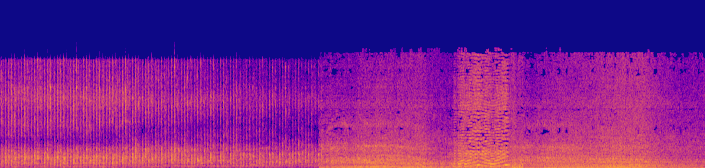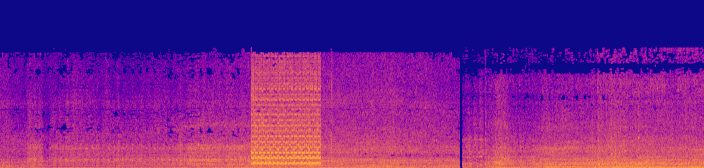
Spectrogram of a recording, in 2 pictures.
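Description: Truck engine running, with a steady buzz for the first six seconds or so and then a low engine sound that rises and falls in pitch as it revs. About two-thirds of the way in, a loud truck horn sounds for about a second and a half.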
